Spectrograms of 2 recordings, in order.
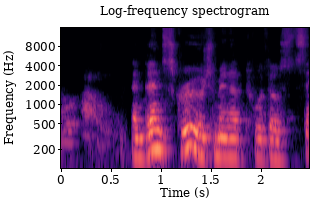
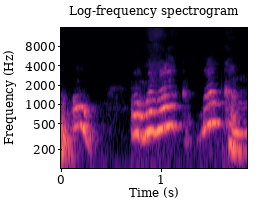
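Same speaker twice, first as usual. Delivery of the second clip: high startled maid; 13 semitones higher than usual. Acted.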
